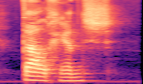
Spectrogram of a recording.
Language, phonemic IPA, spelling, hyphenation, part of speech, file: Dutch, /ˈtaːl.ɣrɛns/, taalgrens, taal‧grens, noun, Nl-taalgrens.ogg
- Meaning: a language border, a boundary separating two language areas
